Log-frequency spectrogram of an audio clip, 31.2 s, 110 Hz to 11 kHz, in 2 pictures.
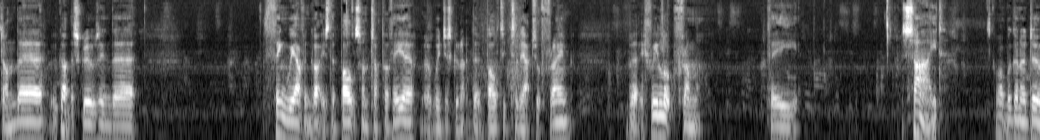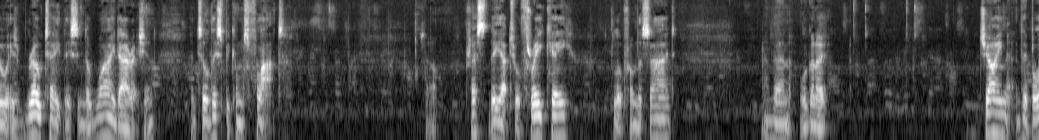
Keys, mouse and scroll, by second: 0.4 middle click, 1.9 middle click, 3.7 middle click, 5.1 click, 9.7 1, 12.0 3, 17.6-22.7 middle drag, 21.6 3, 28.4-31.1 drag.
